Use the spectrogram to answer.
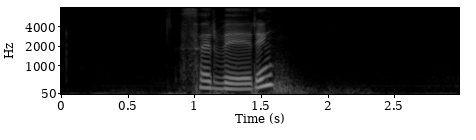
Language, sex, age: Norwegian, female, 34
